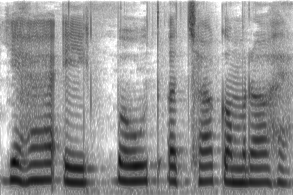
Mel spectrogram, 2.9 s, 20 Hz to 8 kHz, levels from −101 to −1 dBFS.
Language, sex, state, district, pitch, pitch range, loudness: Hindi, female, Uttar Pradesh, Saharanpur, 230 Hz, 220-245 Hz, -16 LUFS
